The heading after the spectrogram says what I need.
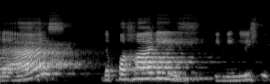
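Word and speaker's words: पहाड़ी: Actually, the word is pronounced as Pahadis. Pahadis in the sense people who survive on the hills, people who survive on the mountains. They are called as Pahadis. But in English, we pronounce or we say it as Paharis.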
